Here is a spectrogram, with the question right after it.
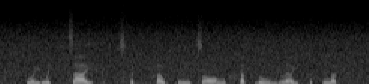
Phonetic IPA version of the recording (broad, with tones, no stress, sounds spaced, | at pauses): kʷ ɐ˨˥ j w ɪ˨˥ k̚ t͡s aː˧ j p ɪ˧ k̚ t͡sʰ ɵ˥ t̚ pʰ ɐ˧ w t̪ ɪ˨ ŋ t͡s ɔː˨ ŋ h ɐ˥ k̚ l uː˨˩ m l ɐ˨ j p ʊ˥ k̚ ŋ ɐ˧ k̚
